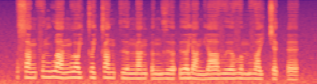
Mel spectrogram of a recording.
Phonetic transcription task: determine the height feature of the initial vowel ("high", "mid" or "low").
low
